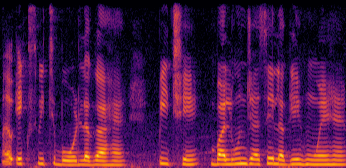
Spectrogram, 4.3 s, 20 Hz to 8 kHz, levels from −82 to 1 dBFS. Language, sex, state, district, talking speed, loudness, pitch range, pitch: Hindi, female, Punjab, Pathankot, 150 wpm, -18 LUFS, 205-240 Hz, 220 Hz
